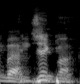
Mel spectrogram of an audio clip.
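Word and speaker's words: Njigba: Najigba.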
